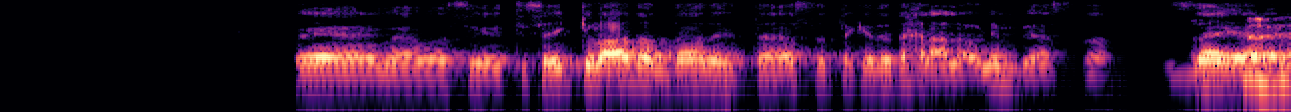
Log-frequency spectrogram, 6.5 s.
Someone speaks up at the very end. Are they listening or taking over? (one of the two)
taking over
